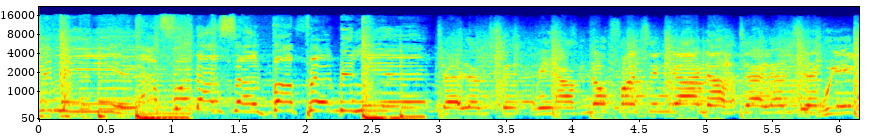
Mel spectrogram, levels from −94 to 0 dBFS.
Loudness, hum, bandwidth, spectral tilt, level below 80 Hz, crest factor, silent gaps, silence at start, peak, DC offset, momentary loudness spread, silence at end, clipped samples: -17 LUFS; none; 16.5 kHz; -4.5 dB/octave; -24 dBFS; 12 dB; none; 0 s; -4 dBFS; under 0.1%; 3 LU; 0 s; under 0.1%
